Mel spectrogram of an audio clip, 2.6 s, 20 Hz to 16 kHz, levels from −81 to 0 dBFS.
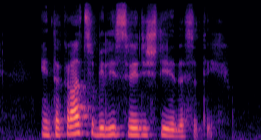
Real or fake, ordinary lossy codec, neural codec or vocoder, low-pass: fake; none; codec, 44.1 kHz, 7.8 kbps, DAC; 14.4 kHz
